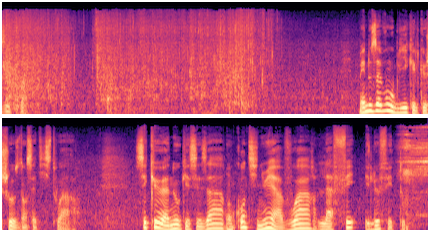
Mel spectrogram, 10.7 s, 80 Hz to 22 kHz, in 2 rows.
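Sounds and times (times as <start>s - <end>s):
speech: 0.0s - 0.5s, 4.5s - 10.6s
family of beavers slapping tails on water of a small river branch: 0.0s - 3.6s.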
